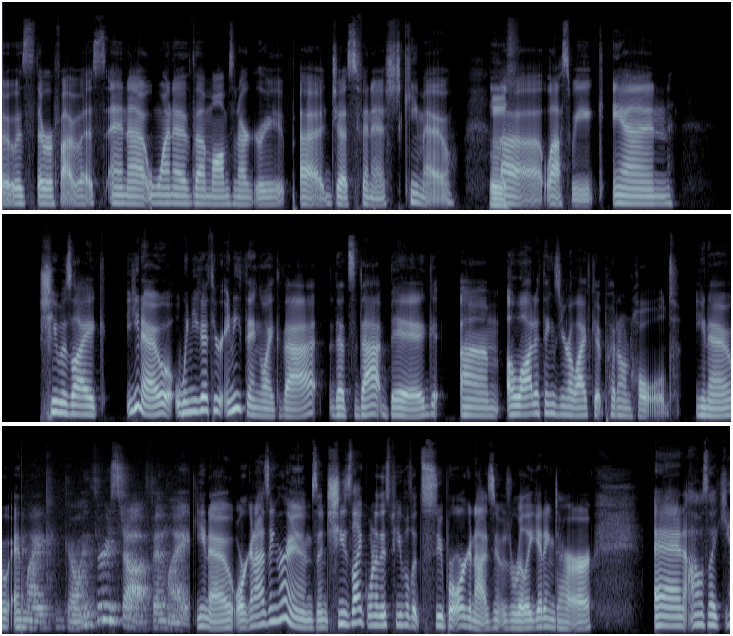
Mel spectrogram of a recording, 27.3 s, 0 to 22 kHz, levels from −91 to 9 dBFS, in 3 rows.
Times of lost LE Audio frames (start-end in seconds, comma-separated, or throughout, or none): 1.84-1.87, 4.65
